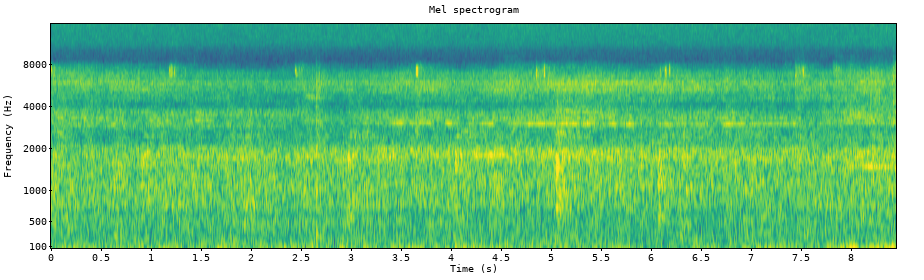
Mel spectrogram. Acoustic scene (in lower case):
residential area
